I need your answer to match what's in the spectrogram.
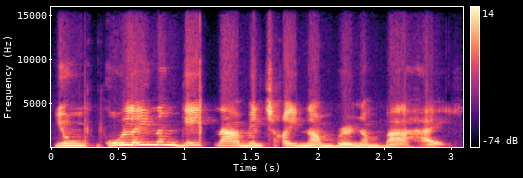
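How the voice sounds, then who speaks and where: A high-pitched woman co-hosting a casual chat show, telling a story in a bright, animated rush. She keeps the tale moving and jumps into the voices of the people she describes. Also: normal speed. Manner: animated, lively storyteller who acts out quotes. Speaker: podcast co-host.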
